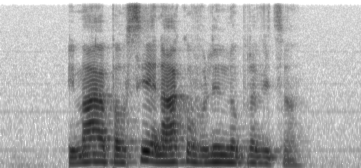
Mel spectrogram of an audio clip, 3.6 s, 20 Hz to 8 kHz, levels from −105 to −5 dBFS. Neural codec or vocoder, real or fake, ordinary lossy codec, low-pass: none; real; none; 7.2 kHz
